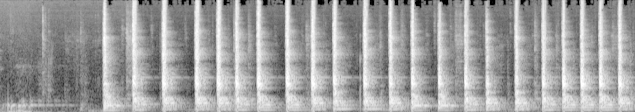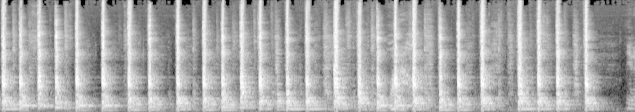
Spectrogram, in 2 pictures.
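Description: A steady run of sharp, percussive slap-tongue pops, the tongue striking the reed hard against the mouthpiece instead of blowing, each a short, low, booming bass note, repeating quickly and loudly with no talking.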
